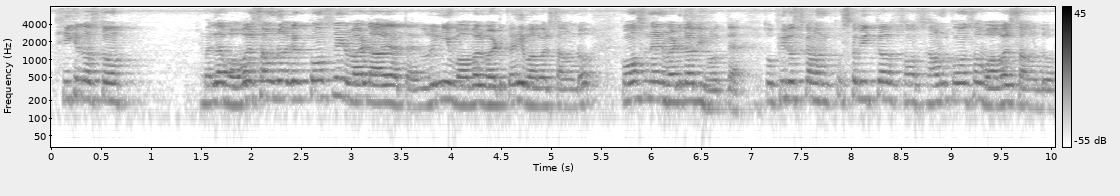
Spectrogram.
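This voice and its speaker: A man teaching English grammar in Hindustani, slipping in English terms and checking with his students again and again. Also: high voice. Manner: repetitive, checks understanding with "ठीक है दोस्तों". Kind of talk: classroom lecture. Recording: echoey room.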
